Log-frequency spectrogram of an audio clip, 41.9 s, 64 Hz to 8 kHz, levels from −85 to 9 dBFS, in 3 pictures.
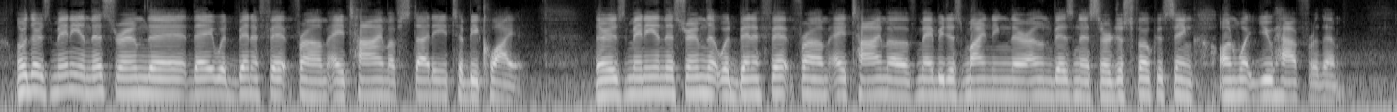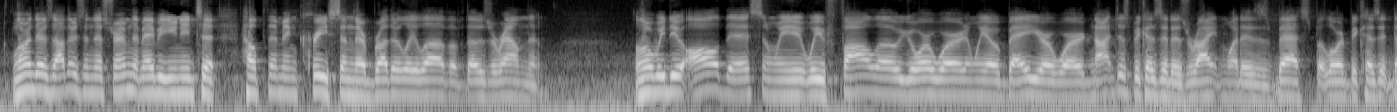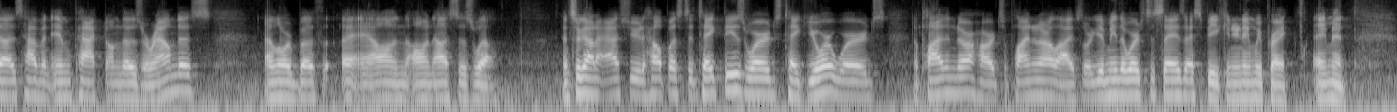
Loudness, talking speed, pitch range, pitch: -15 LUFS, 225 wpm, 115-140 Hz, 130 Hz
